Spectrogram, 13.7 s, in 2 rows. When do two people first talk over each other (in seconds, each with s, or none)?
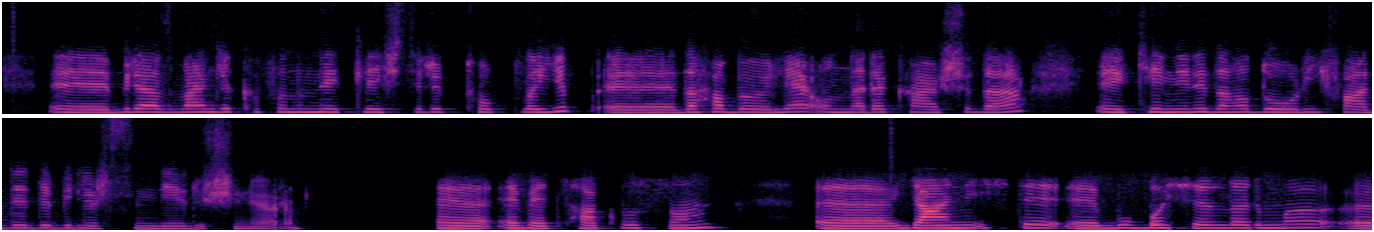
none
